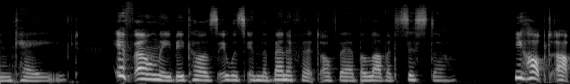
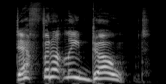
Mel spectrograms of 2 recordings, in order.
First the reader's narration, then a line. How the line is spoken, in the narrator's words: Zhang Cheng shouted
